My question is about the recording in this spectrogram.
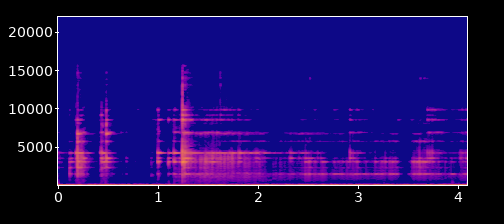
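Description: Metal parts of a field-stripped pistol handled by gloved hands. A few light clicks come first; a sharper metallic click a little over a second in is followed by about two seconds of metal sliding and ringing with a steady high tone, and the same sound starts again near the end. A low steady hum runs underneath.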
